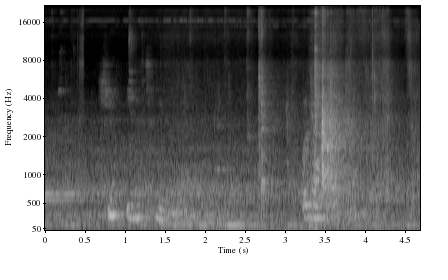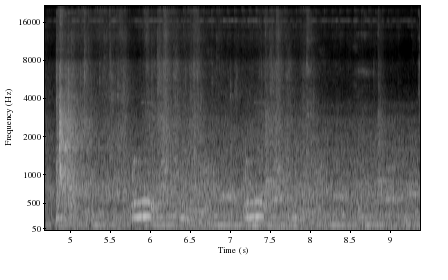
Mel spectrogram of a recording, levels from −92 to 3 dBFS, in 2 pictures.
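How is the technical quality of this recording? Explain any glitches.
The recording has one clear fault. From 4.83 s to the end, a doubled audio track appears. A second full-band copy of the sound trails about a second and a half behind, a few decibels quieter, with no decay or room colour. It cuts in abruptly, likely from a slower second capture path or an edit holding two offset copies.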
